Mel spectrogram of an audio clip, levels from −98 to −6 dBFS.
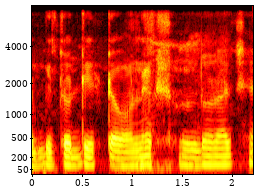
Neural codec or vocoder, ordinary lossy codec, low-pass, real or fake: vocoder, 22.05 kHz, 80 mel bands, WaveNeXt; none; 7.2 kHz; fake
